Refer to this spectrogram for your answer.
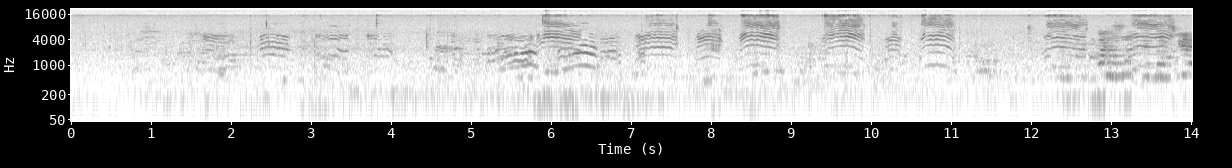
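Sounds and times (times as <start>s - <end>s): cat meowing: 0.8s - 4.0s, 5.2s - 11.1s, 12.1s - 14.0s.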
